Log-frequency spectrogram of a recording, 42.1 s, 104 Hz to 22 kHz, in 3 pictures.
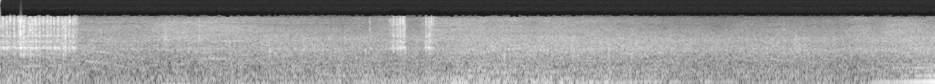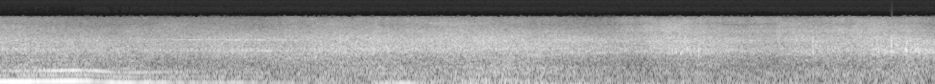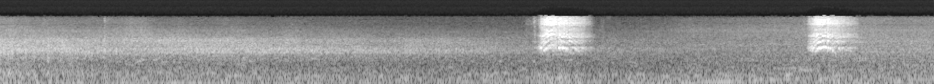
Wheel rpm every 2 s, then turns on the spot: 0, 0, 10, 0, 0, 0, 0, 0, 0, 0, 0, 0, 0, 0, 0, 0, 0, 20, 0, 10, 0.
4-6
